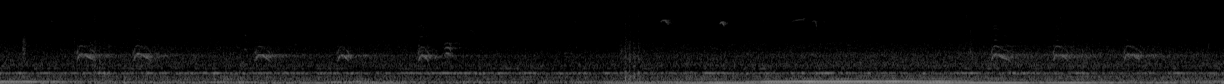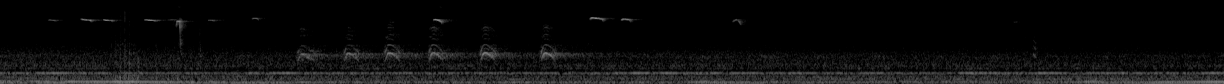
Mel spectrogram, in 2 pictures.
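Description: Birds calling outdoors in groups of repeated calls, several in a row, the longest run about two thirds of the way in, with short high chirps from small birds between. Under them run a steady low rumble and a faint steady hum.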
